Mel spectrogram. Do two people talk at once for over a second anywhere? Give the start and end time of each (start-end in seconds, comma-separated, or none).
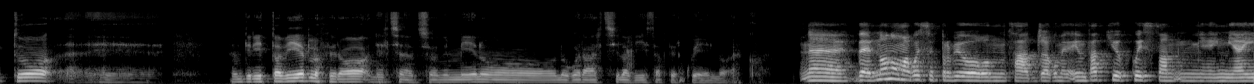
none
